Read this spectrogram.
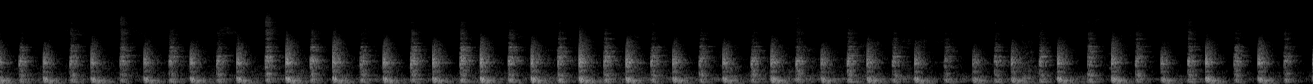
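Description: A tennis ball is hit with a racket in a quick, steady rhythm.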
